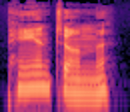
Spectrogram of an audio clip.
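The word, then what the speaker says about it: Phantom: This one is called the Pantom. But pronounced with an F, rising card.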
